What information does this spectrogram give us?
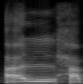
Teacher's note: kadang kita membaca alham, nah dibuat tebal, sedangkan la itu tipis ya, huruf tarqiq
